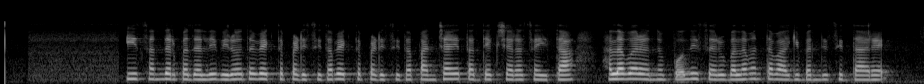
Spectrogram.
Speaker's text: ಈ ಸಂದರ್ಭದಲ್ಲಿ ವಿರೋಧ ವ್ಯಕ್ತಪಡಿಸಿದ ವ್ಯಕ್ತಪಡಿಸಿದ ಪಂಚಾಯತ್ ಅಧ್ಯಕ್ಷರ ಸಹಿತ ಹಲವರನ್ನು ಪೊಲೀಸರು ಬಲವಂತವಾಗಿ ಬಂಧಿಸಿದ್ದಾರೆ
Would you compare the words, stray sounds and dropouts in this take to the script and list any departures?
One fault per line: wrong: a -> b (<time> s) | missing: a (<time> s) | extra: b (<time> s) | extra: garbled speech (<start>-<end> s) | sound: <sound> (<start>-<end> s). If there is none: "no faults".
no faults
